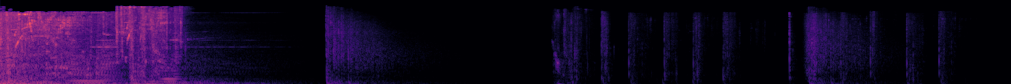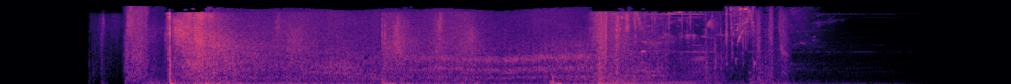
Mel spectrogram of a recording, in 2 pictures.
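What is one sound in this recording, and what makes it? A loud rushing whoosh roars and then fades away.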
